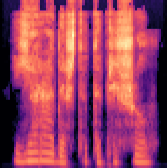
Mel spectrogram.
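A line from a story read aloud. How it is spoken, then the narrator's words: Whispered. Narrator (Russian): прошептала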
